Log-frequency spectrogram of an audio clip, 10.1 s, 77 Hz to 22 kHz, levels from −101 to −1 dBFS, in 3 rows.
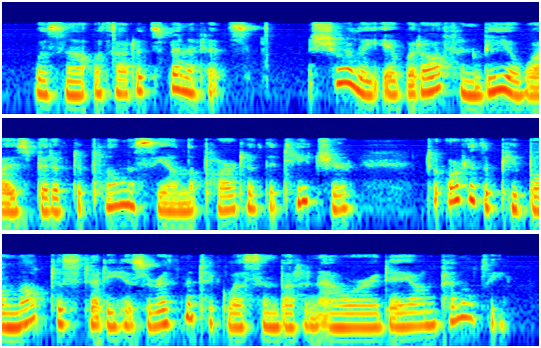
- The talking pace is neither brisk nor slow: No, fast, 225 wpm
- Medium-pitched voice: No, high, 230 Hz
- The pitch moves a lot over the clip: No, average, 3.6 semitones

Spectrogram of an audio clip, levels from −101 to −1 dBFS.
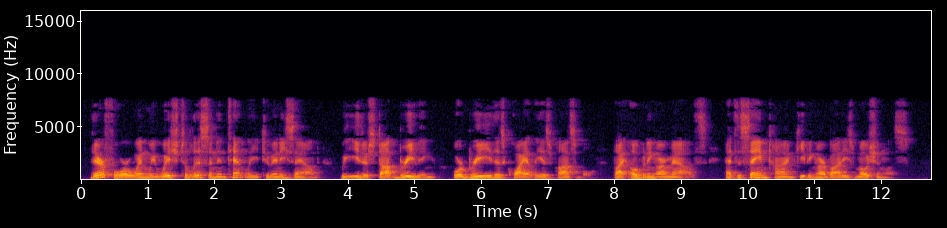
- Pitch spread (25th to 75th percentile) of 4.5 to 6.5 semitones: No, average, 3.0 semitones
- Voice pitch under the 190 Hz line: Yes, low, 135 Hz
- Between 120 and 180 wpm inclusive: Yes, average, 150 wpm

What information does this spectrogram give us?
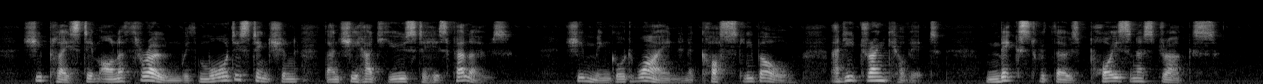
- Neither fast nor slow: Yes, average, 155 wpm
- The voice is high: No, low, 135 Hz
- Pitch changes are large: Yes, wide, 6.3 semitones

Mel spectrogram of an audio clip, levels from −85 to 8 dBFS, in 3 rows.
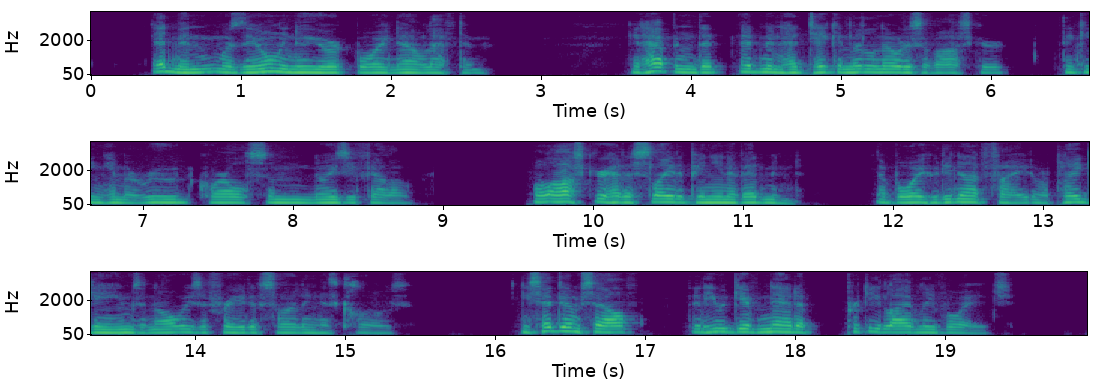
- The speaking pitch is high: No, medium, 140 Hz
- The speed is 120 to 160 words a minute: No, average, 190 wpm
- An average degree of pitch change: No, narrow, 2.2 semitones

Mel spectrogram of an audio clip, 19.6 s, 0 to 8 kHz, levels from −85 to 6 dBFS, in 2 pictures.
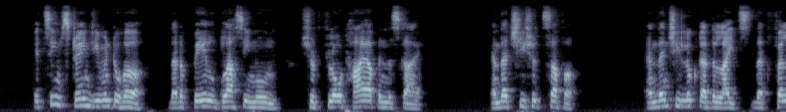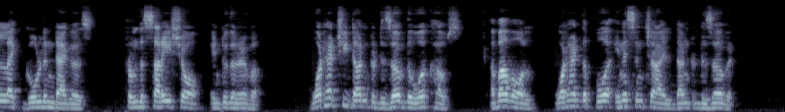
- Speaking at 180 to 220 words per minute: Yes, average, 190 wpm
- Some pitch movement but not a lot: Yes, average, 3.7 semitones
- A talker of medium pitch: Yes, medium, 145 Hz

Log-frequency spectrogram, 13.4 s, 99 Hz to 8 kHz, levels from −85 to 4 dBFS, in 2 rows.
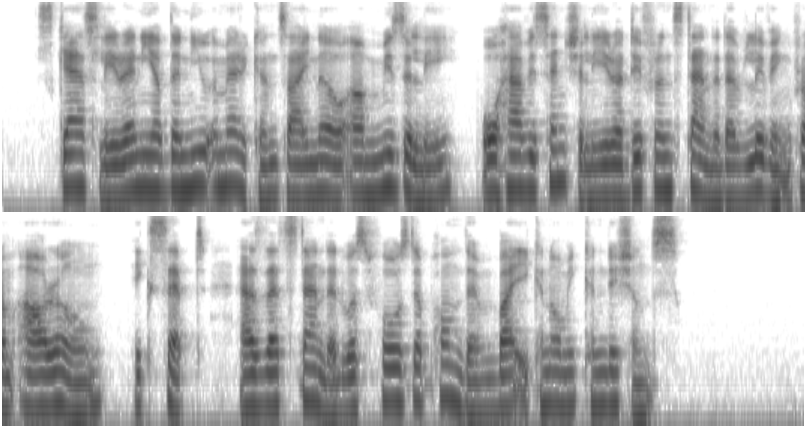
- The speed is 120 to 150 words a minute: Yes, average, 145 wpm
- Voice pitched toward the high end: No, medium, 145 Hz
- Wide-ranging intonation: No, average, 3.2 semitones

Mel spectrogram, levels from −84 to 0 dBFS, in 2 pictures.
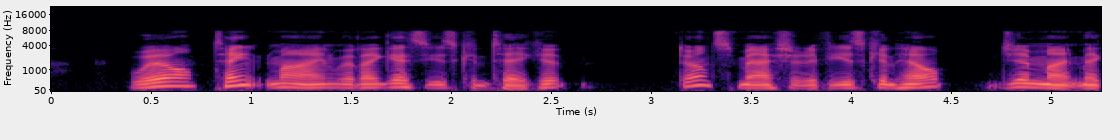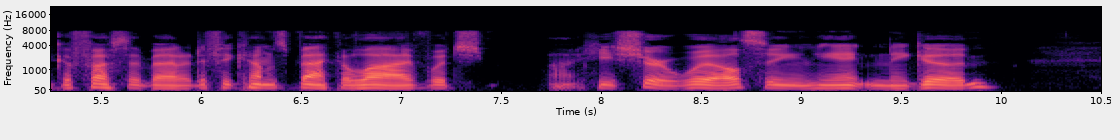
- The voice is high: No, low, 110 Hz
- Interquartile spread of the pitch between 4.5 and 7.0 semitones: No, average, 3.5 semitones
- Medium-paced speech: No, fast, 215 wpm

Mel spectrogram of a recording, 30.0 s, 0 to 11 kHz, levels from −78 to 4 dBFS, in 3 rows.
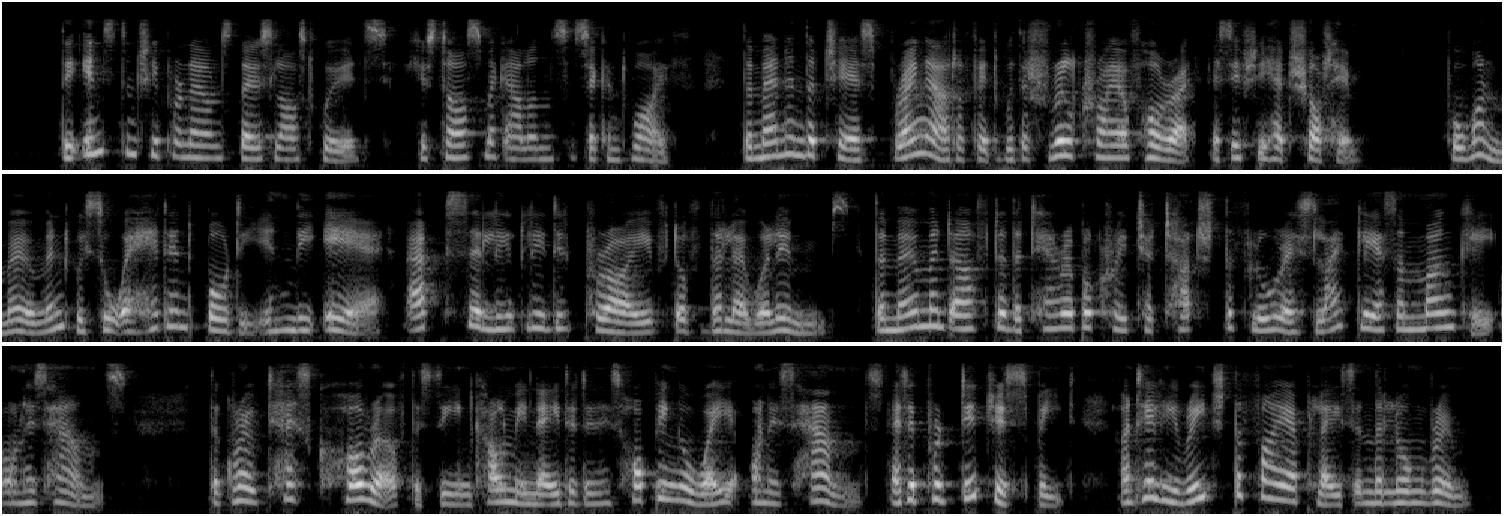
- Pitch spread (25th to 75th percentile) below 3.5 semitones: No, average, 4.8 semitones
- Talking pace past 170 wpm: Yes, average, 190 wpm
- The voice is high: Yes, high, 245 Hz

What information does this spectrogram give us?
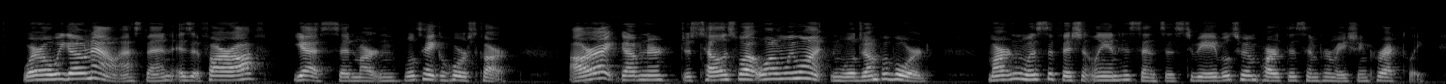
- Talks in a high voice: Yes, high, 200 Hz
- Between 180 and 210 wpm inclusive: Yes, average, 190 wpm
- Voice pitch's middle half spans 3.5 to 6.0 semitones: Yes, average, 4.2 semitones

